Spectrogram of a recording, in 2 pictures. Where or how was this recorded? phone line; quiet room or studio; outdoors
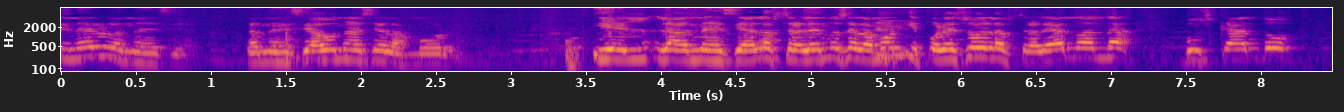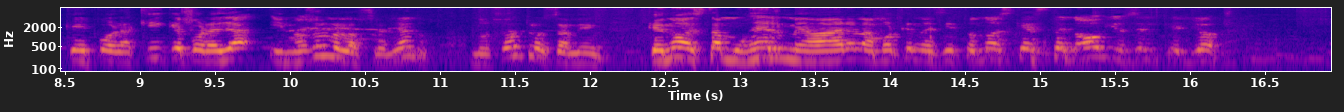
outdoors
